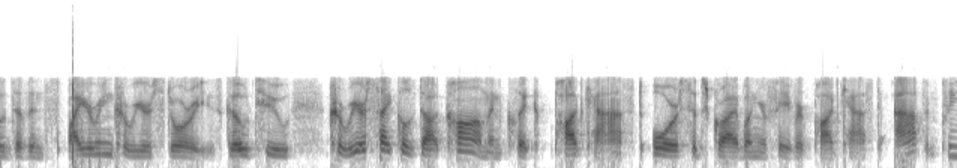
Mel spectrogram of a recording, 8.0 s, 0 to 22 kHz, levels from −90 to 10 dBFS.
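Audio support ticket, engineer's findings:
Bit errors on an ADPCM link, 0.59 to 0.85 s: pops, rough bursts, brief level jumps, on a 32 kbit/s G.726 link limited to 300 Hz to 3.6 kHz. Around one bit in a thousand flipped, fitting about four damaged frames. Each error knocks decoder step size and predictor off.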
